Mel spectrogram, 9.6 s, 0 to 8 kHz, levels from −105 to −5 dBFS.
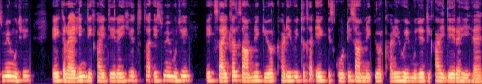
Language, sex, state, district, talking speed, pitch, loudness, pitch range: Hindi, male, Bihar, Darbhanga, 195 wpm, 130 Hz, -16 LUFS, 125-145 Hz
